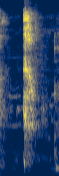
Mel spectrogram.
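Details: A single short, abrupt cough from a child playing in sand, in a quiet room; cough.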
